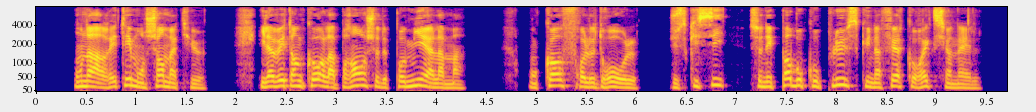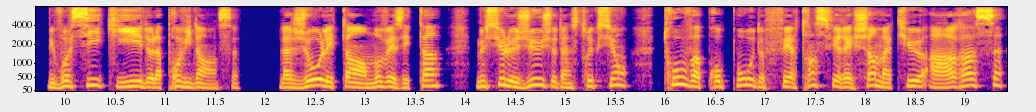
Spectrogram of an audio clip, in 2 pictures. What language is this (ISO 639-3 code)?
fra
